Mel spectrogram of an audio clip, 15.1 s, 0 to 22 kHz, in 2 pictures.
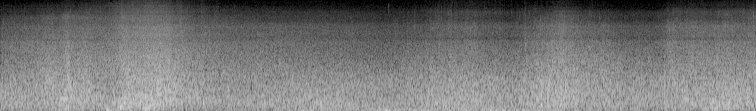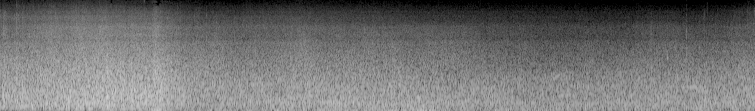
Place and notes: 橋仔漁港, Beigan Township - Small fishing port
Sound wave, Small fishing port
Zoom H6 +Rode NT4
馬祖列島 (Lienchiang), 福建省, Mainland - Taiwan Border, 13 October 2014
